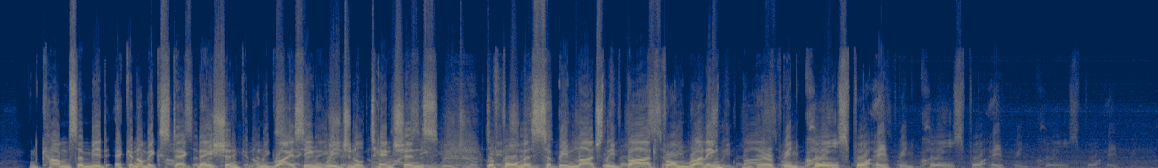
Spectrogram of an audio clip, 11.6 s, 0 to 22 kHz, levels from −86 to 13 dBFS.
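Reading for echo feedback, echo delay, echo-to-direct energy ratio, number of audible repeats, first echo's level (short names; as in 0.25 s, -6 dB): 25%, 1.153 s, -11.0 dB, 2, -11.5 dB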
